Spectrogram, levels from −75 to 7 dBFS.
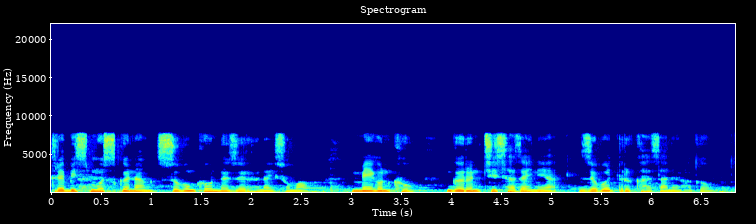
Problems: background sounds at intervals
